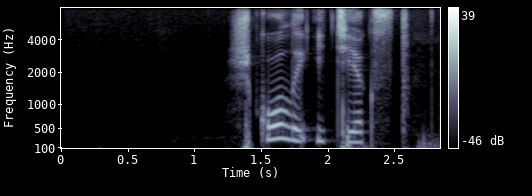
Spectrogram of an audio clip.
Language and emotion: Russian, neutral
